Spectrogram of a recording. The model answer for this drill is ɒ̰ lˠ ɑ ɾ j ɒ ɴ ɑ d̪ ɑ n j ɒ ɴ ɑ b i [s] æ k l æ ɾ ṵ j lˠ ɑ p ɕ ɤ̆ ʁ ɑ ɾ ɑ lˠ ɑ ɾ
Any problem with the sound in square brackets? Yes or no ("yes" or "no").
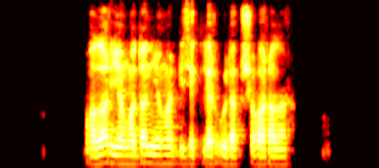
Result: yes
